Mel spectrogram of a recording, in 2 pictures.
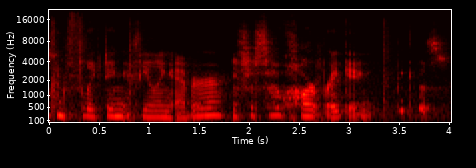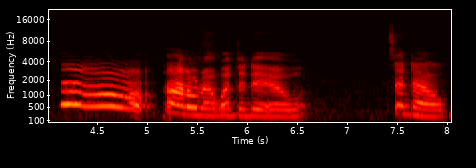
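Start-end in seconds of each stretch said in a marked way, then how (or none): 4.1-5.0 high, loud anguished wail; anguished scream. Real, not acted. Reader overwhelmed by a heartbreaking book, anguished scream. 5.2-8.0 loud, distraught outburst; loud despairing wail. Real, not acted. Reader at a loss over a heartbreaking book, despairing wail.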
